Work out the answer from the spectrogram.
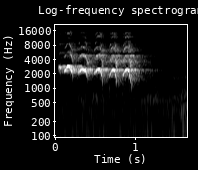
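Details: Two pet cockatiels interacting playfully indoors; a brief burst of harsh, slightly buzzy chirps, about five quick notes in one second, then silence.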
